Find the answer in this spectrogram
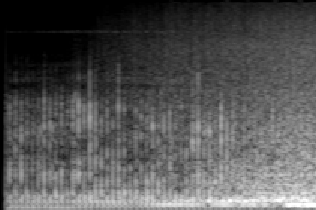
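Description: Helicopter rotor beating steadily with the engine's low hum, fading up from silence and growing louder.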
